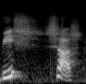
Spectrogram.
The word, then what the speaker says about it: বিশ্বাস: আমরা উচ্চারণ করছি কি বিশ্বাস, দুইবার শয়ের উচ্চারণ করছি।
